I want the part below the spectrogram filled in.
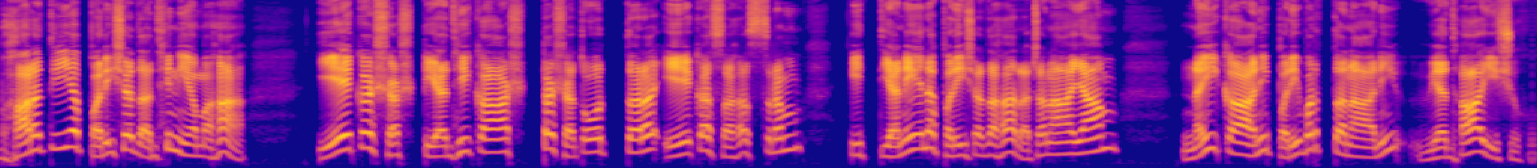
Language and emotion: Sanskrit, neutral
